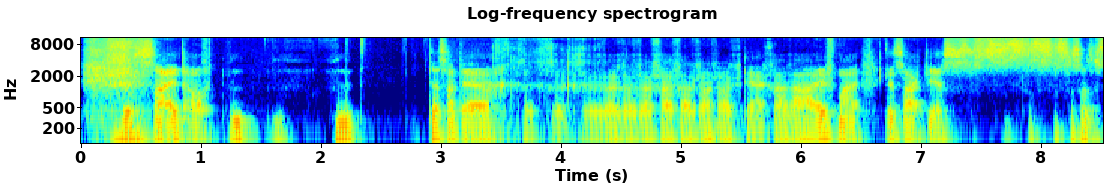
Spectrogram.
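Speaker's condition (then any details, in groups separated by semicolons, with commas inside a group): Stuttering; fluctuating between more and less fluent phases, never severe enough to prevent finishing a reporting story; alternates between more fluent and less fluent phases; repeated sounds, prolonged sounds, blocks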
